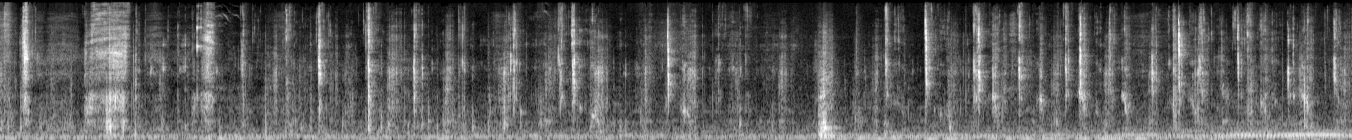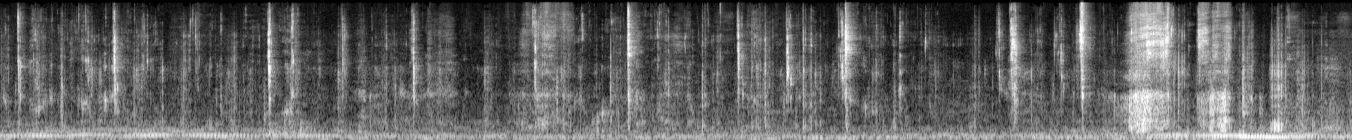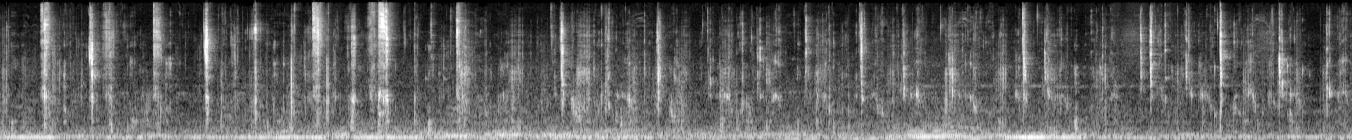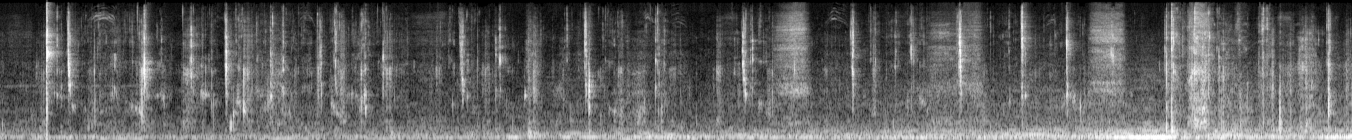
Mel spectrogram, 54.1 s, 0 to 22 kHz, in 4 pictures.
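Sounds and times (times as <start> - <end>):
person chewing crunchy food: 0.0 - 54.0.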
